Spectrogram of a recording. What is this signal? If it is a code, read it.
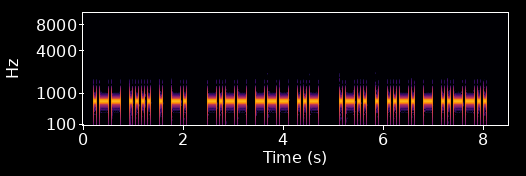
Morse code, heard as a keyed tone, about 21 wpm, 700 Hz. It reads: WHEN YOU LEFT?
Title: Sentences from Top 1000 Words - Review Part 2 - 20wpm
